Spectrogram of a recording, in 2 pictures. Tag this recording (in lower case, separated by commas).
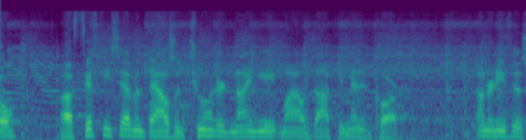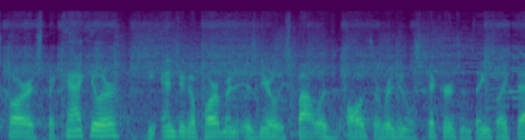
music, speech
